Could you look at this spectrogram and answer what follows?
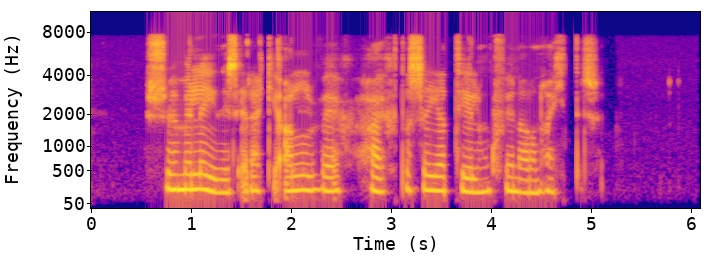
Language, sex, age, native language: Icelandic, female, 18-19, Icelandic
